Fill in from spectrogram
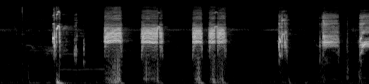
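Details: Black francolin (kala teetar) calling: a string of harsh, grating, broadband notes in uneven bursts, some doubled, with a few short clicks between them and no other clear sounds.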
